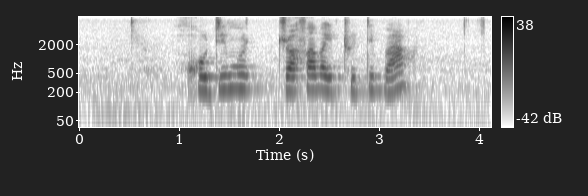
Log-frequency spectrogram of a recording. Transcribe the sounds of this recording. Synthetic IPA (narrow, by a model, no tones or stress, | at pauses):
ɣʊdimʊt͡ʃʼwafabaitʰutʼiba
